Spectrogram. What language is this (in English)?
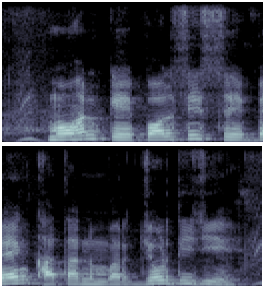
Hindi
